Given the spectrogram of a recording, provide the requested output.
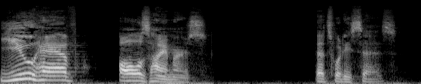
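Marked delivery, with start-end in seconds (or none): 0.0-2.1 put-on loud, boisterous voice. Retelling what the doctor said to him, imitating a loud, boisterous voice. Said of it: "with this loud voice, boisterous".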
